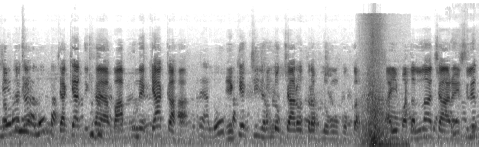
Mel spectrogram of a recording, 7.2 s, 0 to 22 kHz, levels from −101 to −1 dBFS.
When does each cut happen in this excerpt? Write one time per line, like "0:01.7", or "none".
0:05.7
